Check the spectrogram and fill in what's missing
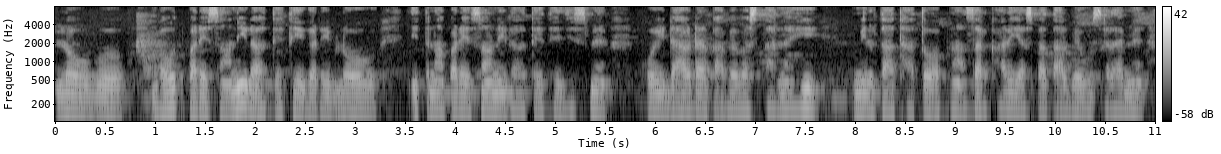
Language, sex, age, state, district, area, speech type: Hindi, female, 60+, Bihar, Begusarai, urban, spontaneous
